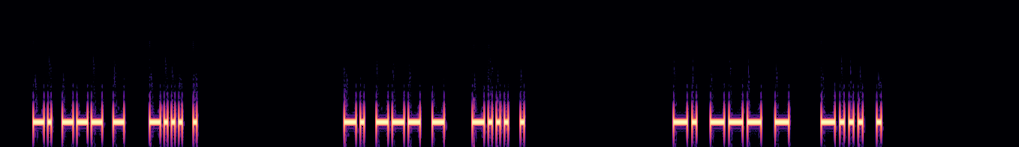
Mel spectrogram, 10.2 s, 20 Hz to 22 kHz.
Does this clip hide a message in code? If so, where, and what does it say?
Yes: Morse code from 0.3 to 8.8 s, heard as a keyed tone, about 31 wpm, 700 Hz. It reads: NOT BE NOT BE NOT BE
